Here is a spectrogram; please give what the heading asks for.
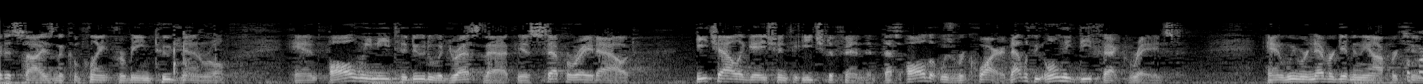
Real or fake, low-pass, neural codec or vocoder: real; 7.2 kHz; none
